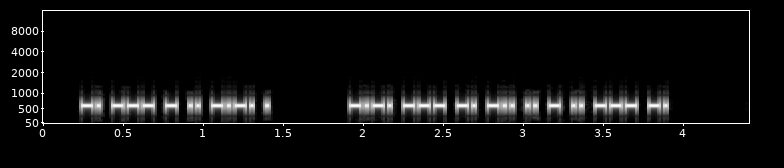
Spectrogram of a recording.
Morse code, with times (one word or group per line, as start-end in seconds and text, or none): 0.3-1.4 NOTICE
1.9-3.9 CONDITION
